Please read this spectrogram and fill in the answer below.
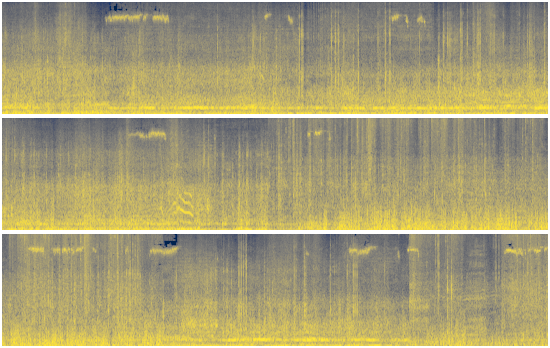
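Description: Mountain bike riding fast down a dirt singletrack: a continuous rumble of tyres over dirt and rocks with wind buffeting the microphone. Short, high disc-brake squeals come several times as the rider brakes into the banks.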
